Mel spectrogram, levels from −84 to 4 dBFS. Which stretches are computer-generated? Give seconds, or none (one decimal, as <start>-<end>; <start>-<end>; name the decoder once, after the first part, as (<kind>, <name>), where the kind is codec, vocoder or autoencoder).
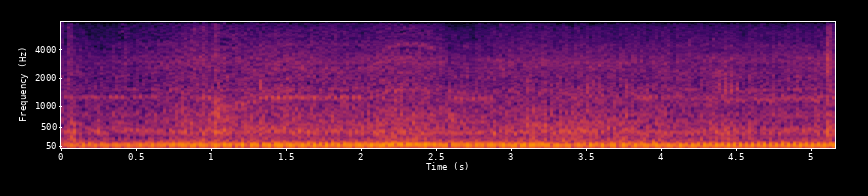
none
